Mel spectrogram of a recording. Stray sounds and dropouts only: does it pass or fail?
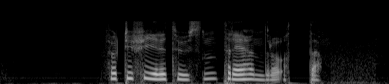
pass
